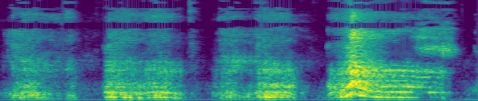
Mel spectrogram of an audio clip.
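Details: A female sausage dog caught in a duvet grumbles in three long, rough, throaty growls separated by short pauses, with a constant low hum in the background of a small indoor room.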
